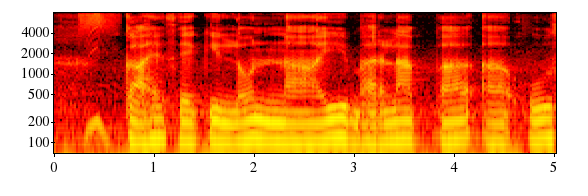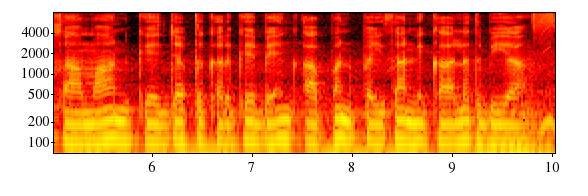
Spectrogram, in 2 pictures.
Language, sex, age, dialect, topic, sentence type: Bhojpuri, male, 25-30, Northern, banking, statement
